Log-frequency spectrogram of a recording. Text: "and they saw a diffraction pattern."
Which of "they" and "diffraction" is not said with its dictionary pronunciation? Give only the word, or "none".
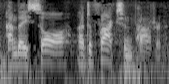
none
